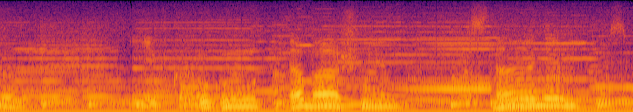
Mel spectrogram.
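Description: A man singing a slow song in phrases, with instrumental accompaniment.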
